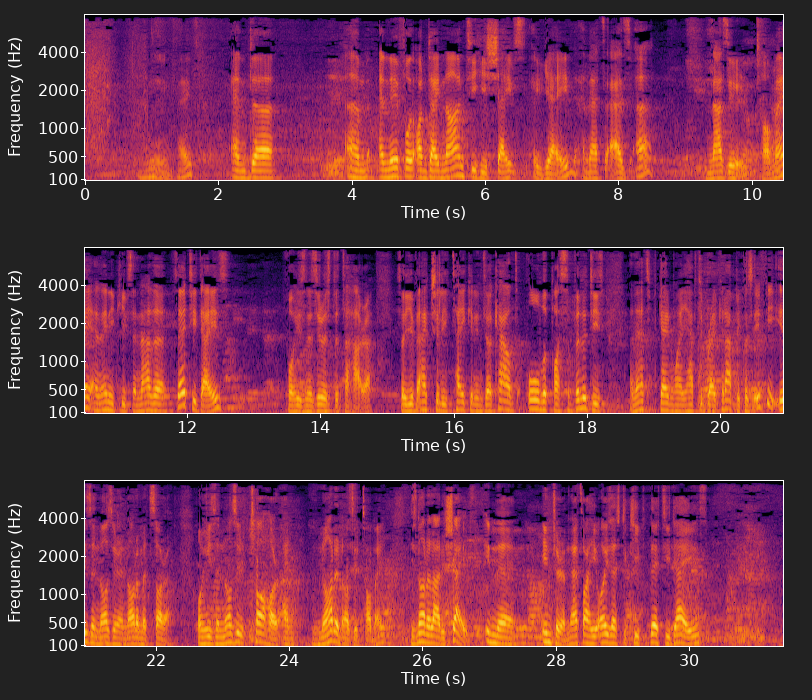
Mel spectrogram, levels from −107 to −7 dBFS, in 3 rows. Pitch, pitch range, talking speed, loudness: 130 Hz, 120-145 Hz, 165 wpm, -28 LUFS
